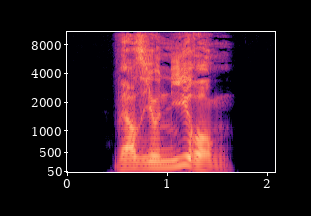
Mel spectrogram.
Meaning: versioning
- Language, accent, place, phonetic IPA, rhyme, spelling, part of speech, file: German, Germany, Berlin, [ˌvɛʁzi̯oˈniːʁʊŋ], -iːʁʊŋ, Versionierung, noun, De-Versionierung.ogg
